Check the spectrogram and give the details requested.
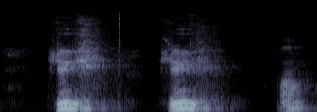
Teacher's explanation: wenn die Äußerung mit Vokal aufhört, dann lässt der Sprecher oft die Stimmgebung weg, aber die Luft strömt noch weiter. Dann hört sich das so verhaucht an. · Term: Flüstervokale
